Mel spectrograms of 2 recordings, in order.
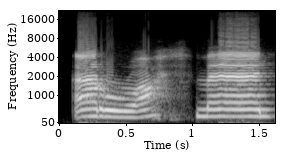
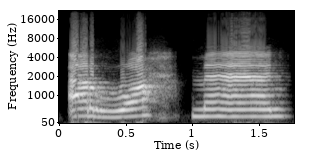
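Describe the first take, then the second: First: الرحمن drawn out slowly, ra held long; drawn-out tajweed recitation. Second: الرحمن recited slowly with a full heavy ra; slow heavy-ra recitation; Quranic recitation. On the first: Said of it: "را غلط ہے". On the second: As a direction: stretch الرحمن in tajweed style. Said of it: "ہم بسم اللہ الرحمن الرحیم پڑھتے ہیں". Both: Shown as a demonstration.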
